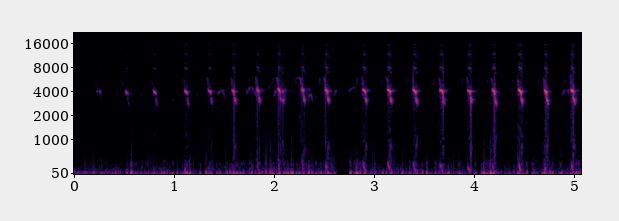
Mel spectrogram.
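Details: Booted eagle at its nest in 2023, filmed by a live nest camera while the female feeds her chick with another bird's chick: sharp, high calls repeated about four times a second in a steady run, with low rumbling background noise.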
